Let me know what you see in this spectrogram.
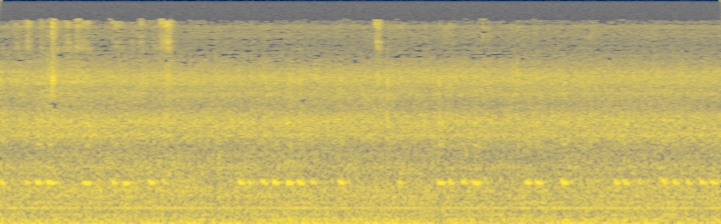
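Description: Passenger train running, heard from inside the carriage: a steady low rumble with a constant hum under it, and short high notes that come and go in little runs.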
